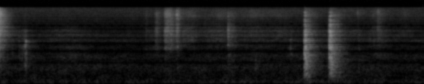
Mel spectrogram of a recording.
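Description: Two quick spritzes of hairspray from a hand-held spray bottle, about three seconds in, with a faint click at the very start.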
